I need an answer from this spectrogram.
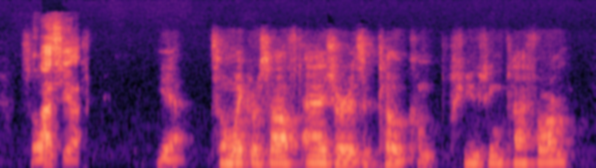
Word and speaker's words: Azure: aure um some people the way you pronounce the Paul there is azure the Amer the americ it's h we we asked a few kind of experts in Microsoft and they call it Azure so AA yeah so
